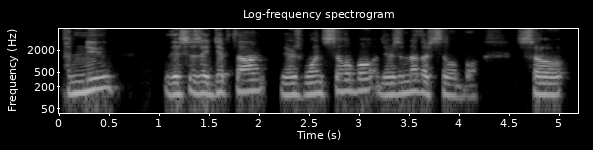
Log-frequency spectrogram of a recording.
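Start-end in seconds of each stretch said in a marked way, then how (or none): 0.1-0.6 "pnu" with the P sounded, puh-NOO; pronounced P. Shown as a demonstration. Teacher showing what some people do, "pnu" as puh-NOO. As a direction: pop the P in "pnu" before noo. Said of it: "will put the P and make".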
